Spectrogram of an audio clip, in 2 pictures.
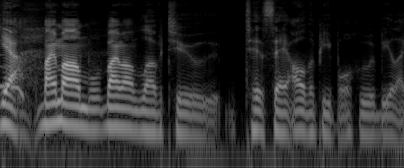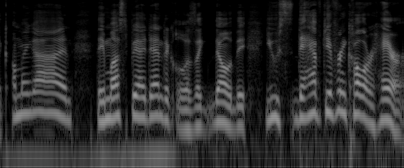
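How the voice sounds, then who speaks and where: In a very clean recording with a silent background, a man with an American accent talks at a fairly quick pace, his medium pitch making very wide swings, his loudness shifting by big amounts and his tone bright and sharp. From Westchester County, New York. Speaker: podcast producer. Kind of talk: casual chat.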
